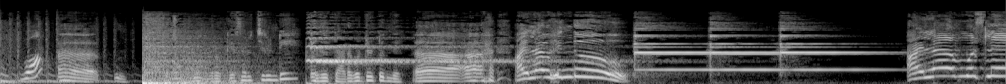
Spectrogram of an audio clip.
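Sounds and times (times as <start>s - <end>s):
person speaking: 0.2s - 6.4s
metal bell ringing: 3.1s - 9.5s.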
